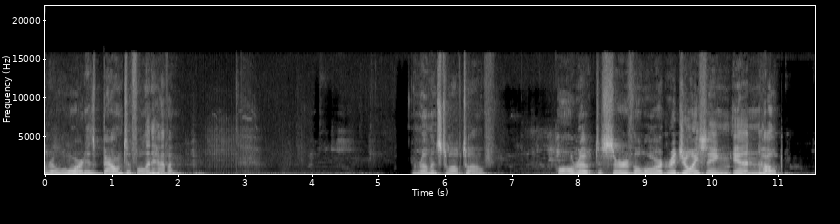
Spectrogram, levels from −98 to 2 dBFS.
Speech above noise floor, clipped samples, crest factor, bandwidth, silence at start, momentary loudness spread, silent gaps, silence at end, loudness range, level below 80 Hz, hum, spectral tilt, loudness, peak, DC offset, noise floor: 40 dB; under 0.1%; 20 dB; 16 kHz; 0 s; 15 LU; none; 0.4 s; 11 LU; -80 dBFS; none; -4 dB/octave; -32 LUFS; -14 dBFS; under 0.1%; -72 dBFS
